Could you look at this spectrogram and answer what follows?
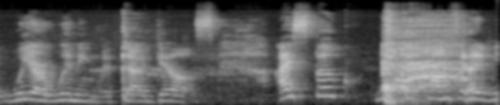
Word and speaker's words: Goelz: called winning with Doug gills and it's spelled g-o-e-l-s that for some reason he wants it to be said gills Doug gills is a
